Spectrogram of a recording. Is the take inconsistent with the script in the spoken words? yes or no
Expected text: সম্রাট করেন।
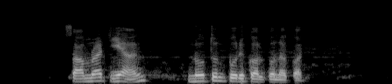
yes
